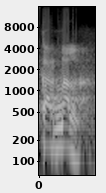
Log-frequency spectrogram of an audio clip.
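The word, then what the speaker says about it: colonel: है important word है कर्नल कर्नल की स्पेलिंग कई बार एग्जाम में पूछी जा सकती है तो इसमें आर नहीं होता है कोलोनल पढ़ना आपको तो कोलोनल से याद रखेंगे कर्नल एग्जाम में आ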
